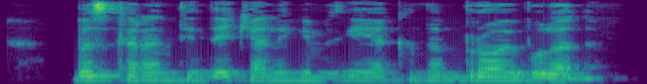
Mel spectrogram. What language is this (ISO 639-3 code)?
uzb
